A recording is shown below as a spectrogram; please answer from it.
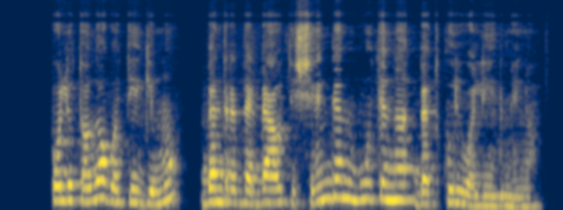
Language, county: Lithuanian, Klaipėda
